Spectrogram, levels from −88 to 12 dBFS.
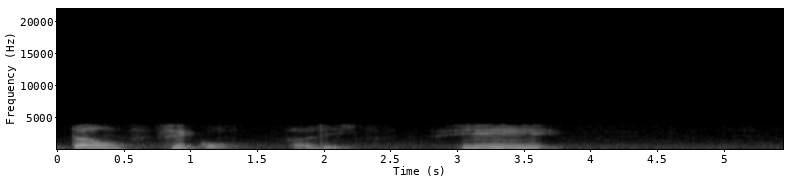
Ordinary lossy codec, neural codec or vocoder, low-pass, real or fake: AAC, 16 kbps; codec, 24 kHz, 3.1 kbps, DualCodec; 7.2 kHz; fake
